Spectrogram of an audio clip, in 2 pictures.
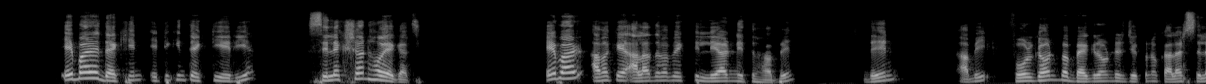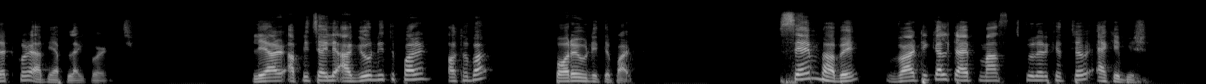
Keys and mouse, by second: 6.7 click, 11.2 ctrl+d, 19.7 right click, 20.9 click.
